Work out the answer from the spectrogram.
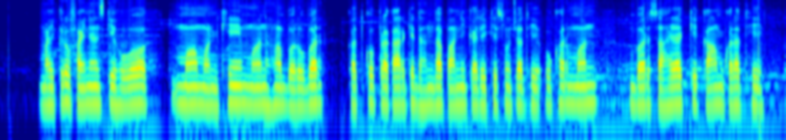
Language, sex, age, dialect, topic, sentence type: Chhattisgarhi, male, 18-24, Western/Budati/Khatahi, banking, statement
